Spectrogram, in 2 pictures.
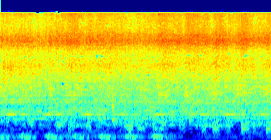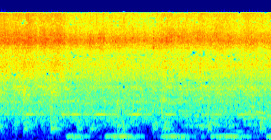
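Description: Chicken curry frying in oil in a kadai, with a steady sizzle while it is stirred with a long ladle.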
